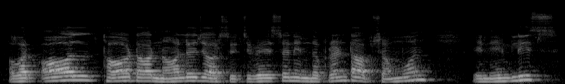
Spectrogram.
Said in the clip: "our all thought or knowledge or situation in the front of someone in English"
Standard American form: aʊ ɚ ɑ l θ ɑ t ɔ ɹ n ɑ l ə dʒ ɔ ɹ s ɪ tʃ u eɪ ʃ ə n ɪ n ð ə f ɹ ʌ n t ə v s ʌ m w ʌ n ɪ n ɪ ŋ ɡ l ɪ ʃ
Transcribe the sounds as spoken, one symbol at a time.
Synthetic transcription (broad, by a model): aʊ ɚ ɑ l t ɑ t ɔ ɹ n ɑ l ə dʒ ɔ ɹ s ɪ tʃ u eɪ ʃ ə n ɪ n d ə f ɹ ʌ n t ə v ʃ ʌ m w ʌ n ɪ n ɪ ŋ ɡ l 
